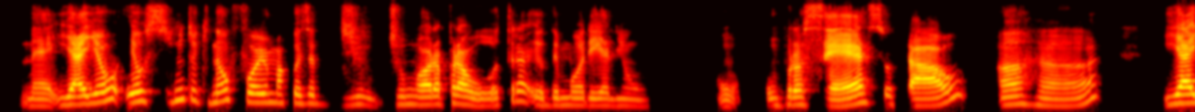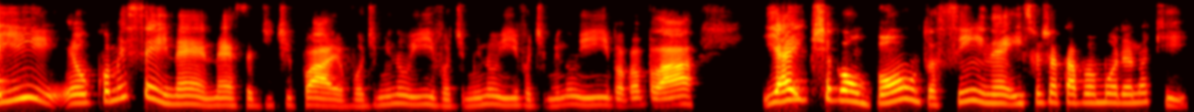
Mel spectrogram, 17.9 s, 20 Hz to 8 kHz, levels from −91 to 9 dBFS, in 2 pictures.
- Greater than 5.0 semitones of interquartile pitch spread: Yes, wide, 5.6 semitones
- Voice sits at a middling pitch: Yes, medium, 165 Hz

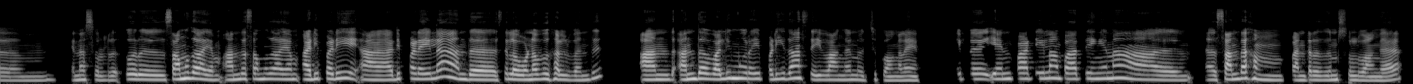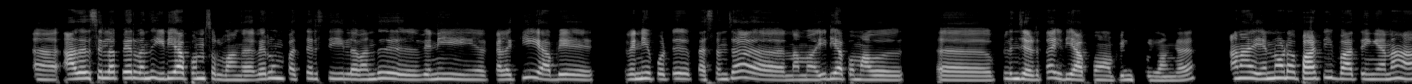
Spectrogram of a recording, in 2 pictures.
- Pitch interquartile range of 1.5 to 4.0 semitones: Yes, average, 3.6 semitones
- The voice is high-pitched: Yes, high, 245 Hz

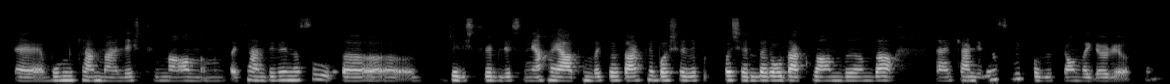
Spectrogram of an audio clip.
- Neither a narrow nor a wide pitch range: No, narrow, 1.8 semitones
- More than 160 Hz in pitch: Yes, medium, 185 Hz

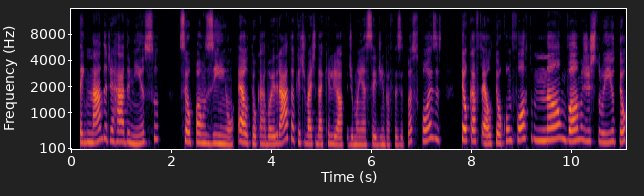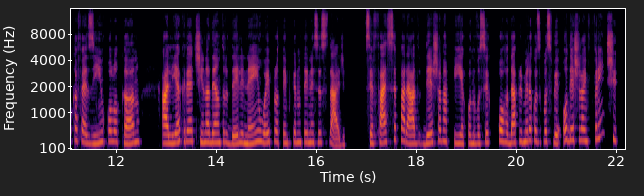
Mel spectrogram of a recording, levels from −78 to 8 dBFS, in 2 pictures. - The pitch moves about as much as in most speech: Yes, average, 4.1 semitones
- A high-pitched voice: Yes, high, 245 Hz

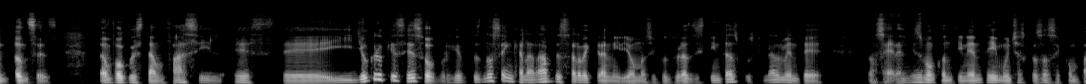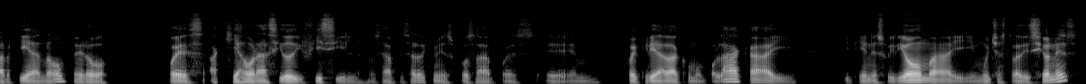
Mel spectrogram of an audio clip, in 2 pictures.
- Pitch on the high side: No, very low, 90 Hz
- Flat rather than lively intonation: No, average, 3.0 semitones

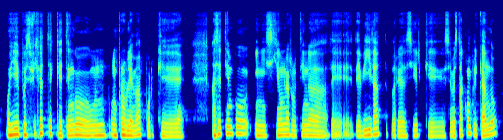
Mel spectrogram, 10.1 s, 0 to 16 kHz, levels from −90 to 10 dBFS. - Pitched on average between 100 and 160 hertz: Yes, low, 135 Hz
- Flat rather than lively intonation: No, average, 3.3 semitones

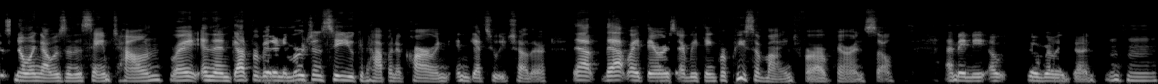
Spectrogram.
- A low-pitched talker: No, medium, 175 Hz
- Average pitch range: Yes, average, 3.1 semitones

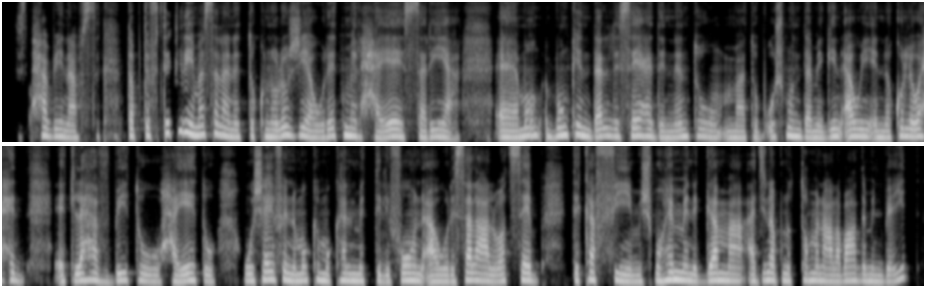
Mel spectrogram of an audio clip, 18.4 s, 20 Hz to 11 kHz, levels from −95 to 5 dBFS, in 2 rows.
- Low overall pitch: No, medium, 165 Hz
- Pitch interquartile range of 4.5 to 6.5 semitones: No, average, 2.8 semitones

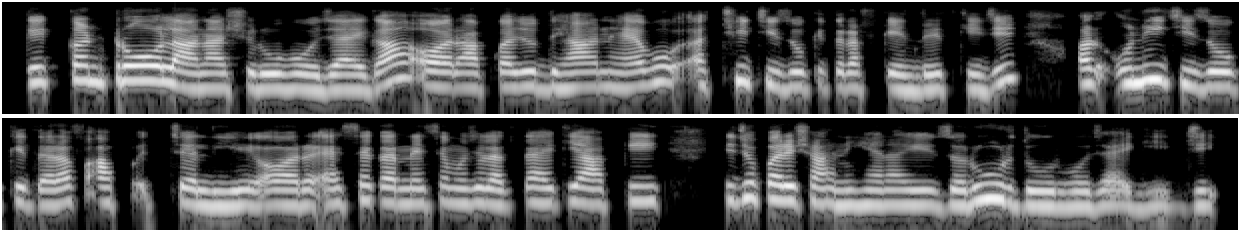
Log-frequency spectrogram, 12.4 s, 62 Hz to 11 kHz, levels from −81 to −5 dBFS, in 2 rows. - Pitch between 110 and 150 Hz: No, high, 210 Hz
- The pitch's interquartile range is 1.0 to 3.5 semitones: Yes, average, 3.2 semitones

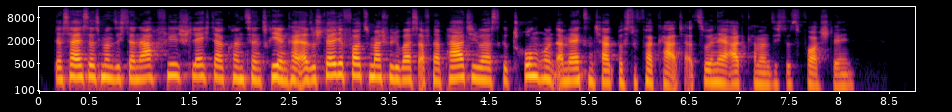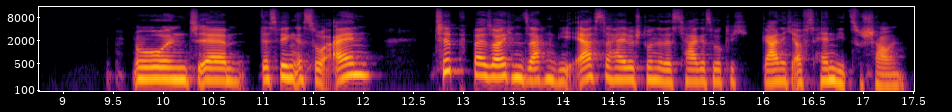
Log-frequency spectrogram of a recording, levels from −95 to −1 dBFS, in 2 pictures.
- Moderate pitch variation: Yes, average, 3.9 semitones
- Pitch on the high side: Yes, high, 195 Hz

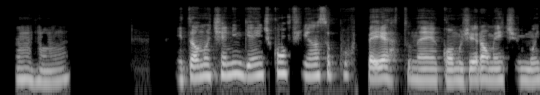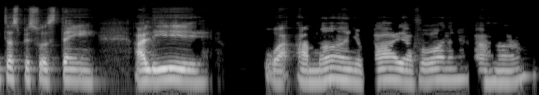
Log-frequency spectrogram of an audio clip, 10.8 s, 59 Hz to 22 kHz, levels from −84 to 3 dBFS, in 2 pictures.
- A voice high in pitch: No, medium, 155 Hz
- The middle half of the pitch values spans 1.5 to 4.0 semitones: Yes, narrow, 2.5 semitones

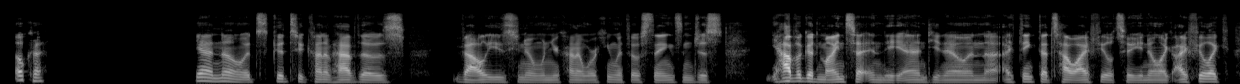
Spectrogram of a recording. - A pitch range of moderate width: No, narrow, 2.0 semitones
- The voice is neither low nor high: No, low, 105 Hz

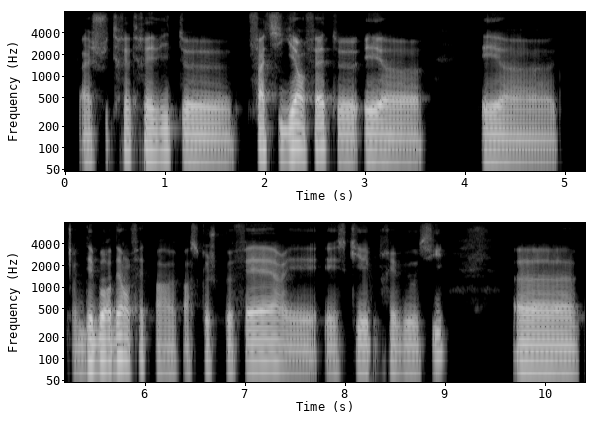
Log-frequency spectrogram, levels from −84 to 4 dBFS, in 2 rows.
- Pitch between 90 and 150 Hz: No, very low, 80 Hz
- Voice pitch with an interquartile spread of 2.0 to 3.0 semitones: No, average, 3.5 semitones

